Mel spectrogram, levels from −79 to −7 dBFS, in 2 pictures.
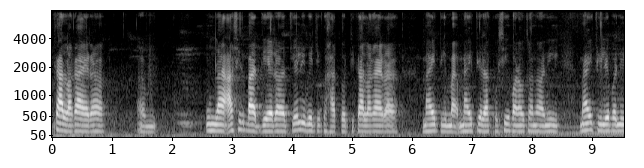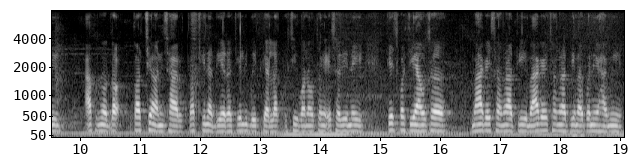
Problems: constant background noise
